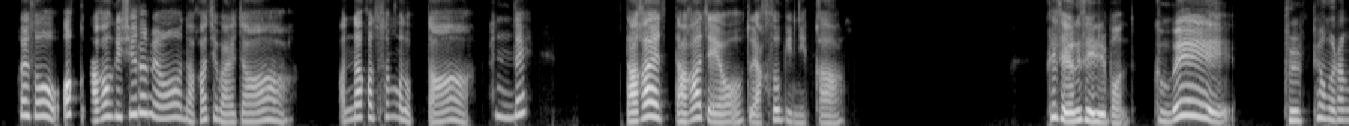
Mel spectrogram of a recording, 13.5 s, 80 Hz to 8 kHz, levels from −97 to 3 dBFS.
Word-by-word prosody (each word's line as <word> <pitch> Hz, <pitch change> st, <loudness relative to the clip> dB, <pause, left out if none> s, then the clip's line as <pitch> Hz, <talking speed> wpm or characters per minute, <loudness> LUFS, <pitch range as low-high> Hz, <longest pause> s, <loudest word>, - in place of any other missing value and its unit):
그래서 330 Hz, -4 st, +1 dB
"어 350 Hz, -, +8 dB, 0.2 s
나가기 310 Hz, +8 st, +1 dB
싫으면 300 Hz, -6 st, -1 dB
나가지 230 Hz, +4 st, -5 dB
말자. 205 Hz, +3 st, -5 dB, 0.4 s
안 225 Hz, -, -8 dB
나가도 300 Hz, 0 st, 0 dB
상관 310 Hz, -6 st, -7 dB
없다." 210 Hz, +1 st, -4 dB, 0.2 s
했는데 330 Hz, +4 st, -3 dB, 1.0 s
나가야 295 Hz, +10 st, +7 dB
"나가재요. 200 Hz, -3 st, 0 dB
또 -, -, -6 dB
약속이니까." 180 Hz, -3 st, -6 dB, 2.0 s
그래서 295 Hz, -7 st, +4 dB
여기서 225 Hz, +3 st, +4 dB
1 195 Hz, -2 st, +6 dB
번. 170 Hz, -2 st, -6 dB, 0.2 s
'그럼 215 Hz, -3 st, -7 dB
왜 290 Hz, -, +3 dB, 0.5 s
불평을 230 Hz, +3 st, -3 dB
한 235 Hz, -1 st, -5 dB
240 Hz, 235 characters per minute, -22 LUFS, 205-300 Hz, 2.0 s, 어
